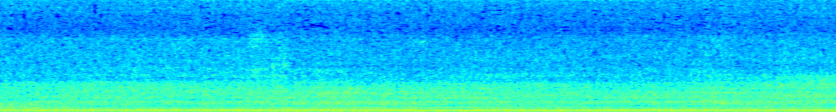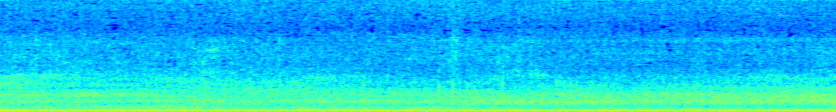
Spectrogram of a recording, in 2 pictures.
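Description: A steady low mechanical hum with a few steady low tones in it, unchanging throughout.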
